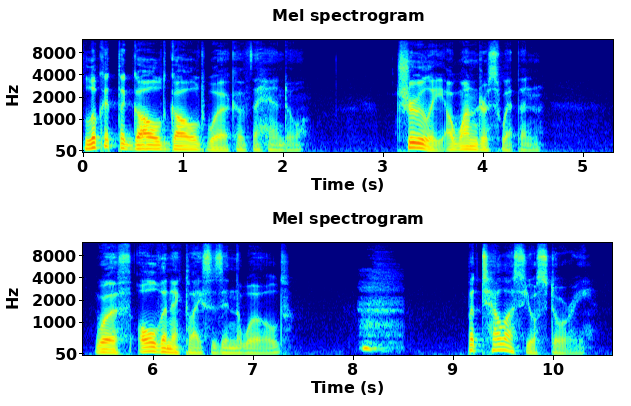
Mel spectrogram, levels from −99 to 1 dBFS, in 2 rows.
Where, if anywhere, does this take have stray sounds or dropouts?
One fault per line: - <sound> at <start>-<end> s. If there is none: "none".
- sigh at 8.0-8.5 s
